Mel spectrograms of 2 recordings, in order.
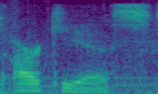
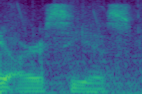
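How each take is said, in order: First: "Arceus" with a hard K, AR-kee-us; hard-K pronunciation. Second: "Arceus" with an S sound, AR-see-us; soft-C pronunciation. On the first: Explaining two Pokemon name readings, "Arceus" said AR-kee-us. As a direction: say "Arceus" with a K sound in the middle. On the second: Admitting the other reading they use, "Arceus" said AR-see-us. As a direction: soften the C of "Arceus" to an S. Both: Shown as a demonstration. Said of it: "Sometimes I say Arceus".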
